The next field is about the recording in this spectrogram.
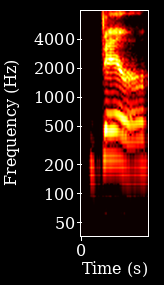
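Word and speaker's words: Dahir: Then our girl, Dr. Dare, but it's spelled D A H I R.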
